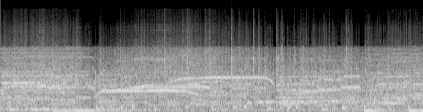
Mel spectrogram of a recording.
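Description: Marching band playing full out, sustained brass chords over drums, with the crowd in the stands cheering and whooping over the music.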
